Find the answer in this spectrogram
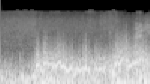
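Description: Wind buffeting the microphone outdoors: a loud, low, rumbling noise.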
